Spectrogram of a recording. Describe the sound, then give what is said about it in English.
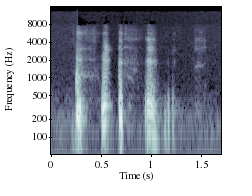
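A short coughing fit of four sharp coughs in quick succession, followed by a couple of smaller, fainter throat sounds, heard alone without talk, from someone who can't shake a lingering little cough. “Still can't shake that little cough.”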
